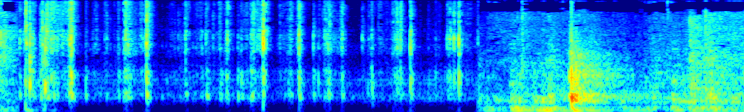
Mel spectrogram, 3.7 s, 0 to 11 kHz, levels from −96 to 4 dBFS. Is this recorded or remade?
recorded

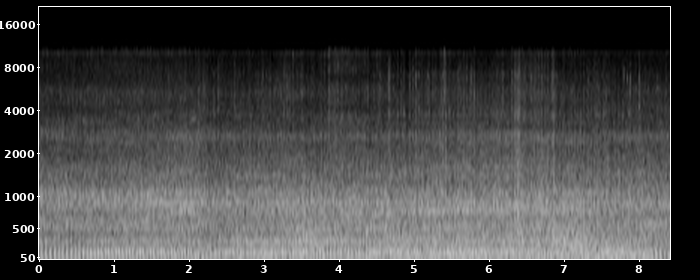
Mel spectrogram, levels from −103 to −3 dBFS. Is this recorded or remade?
recorded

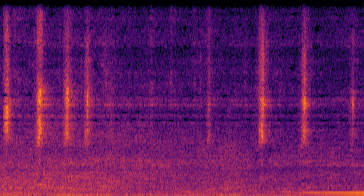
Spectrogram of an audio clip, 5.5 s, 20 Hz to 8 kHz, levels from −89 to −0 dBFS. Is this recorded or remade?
remade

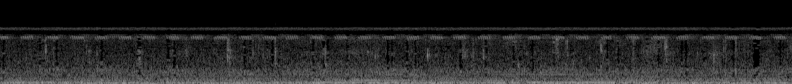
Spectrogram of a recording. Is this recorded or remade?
recorded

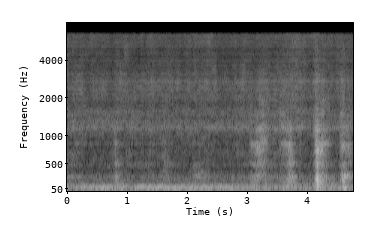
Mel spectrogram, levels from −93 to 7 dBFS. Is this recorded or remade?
remade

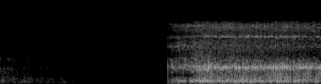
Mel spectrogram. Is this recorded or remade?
remade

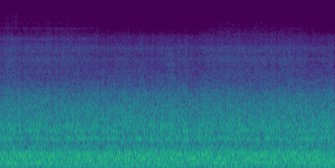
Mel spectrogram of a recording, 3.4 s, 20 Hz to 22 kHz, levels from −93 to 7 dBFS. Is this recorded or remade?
recorded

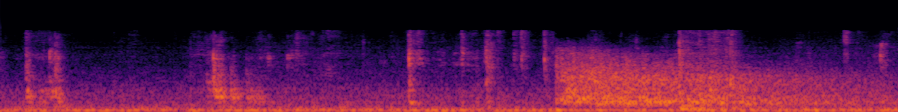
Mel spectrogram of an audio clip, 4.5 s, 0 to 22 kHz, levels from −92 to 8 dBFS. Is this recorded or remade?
remade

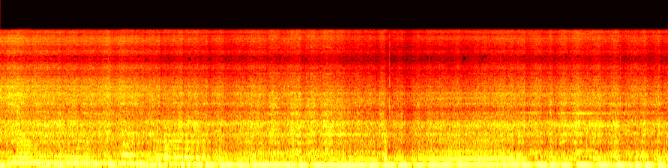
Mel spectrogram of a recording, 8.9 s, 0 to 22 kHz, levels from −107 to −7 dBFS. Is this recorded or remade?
recorded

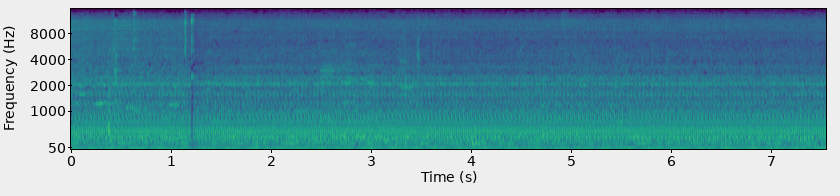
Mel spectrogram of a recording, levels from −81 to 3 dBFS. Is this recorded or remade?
recorded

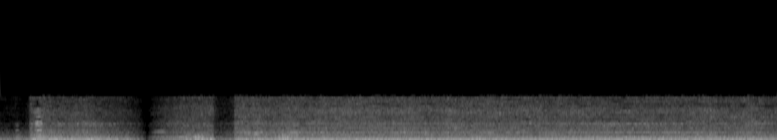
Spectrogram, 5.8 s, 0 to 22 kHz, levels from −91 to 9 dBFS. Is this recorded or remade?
recorded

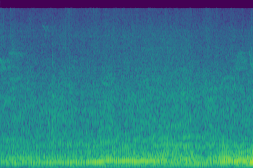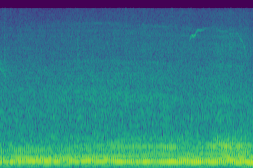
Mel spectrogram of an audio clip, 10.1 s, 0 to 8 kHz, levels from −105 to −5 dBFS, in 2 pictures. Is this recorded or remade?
remade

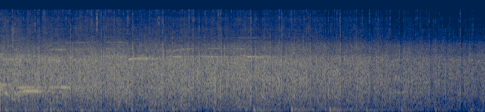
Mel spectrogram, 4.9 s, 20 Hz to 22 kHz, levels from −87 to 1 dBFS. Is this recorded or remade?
recorded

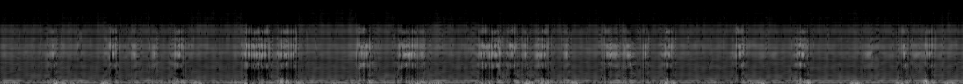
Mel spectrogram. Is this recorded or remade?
remade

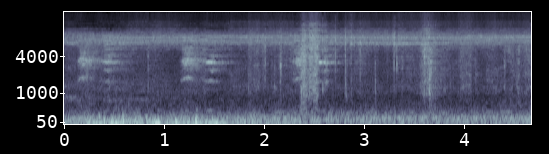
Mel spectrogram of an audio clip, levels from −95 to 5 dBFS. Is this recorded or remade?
remade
